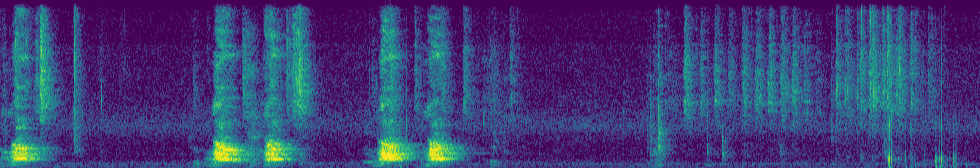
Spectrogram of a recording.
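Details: A very vocal Beagle barks loudly at something in the closet in paired, harsh bursts with short pauses between them.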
